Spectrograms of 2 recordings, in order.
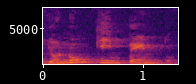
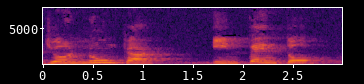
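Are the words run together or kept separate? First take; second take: run together; separate. First: The words are run together without separation. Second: The words are kept separate from each other. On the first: The speaker calls it wrong. "Y lo pronuncian así" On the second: The speaker calls it right. "la oración correcta es"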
